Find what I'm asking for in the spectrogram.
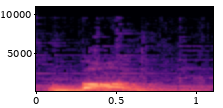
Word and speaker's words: bomb: And the bomb, no, it's bomb. It's bomb. Last B is silent.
